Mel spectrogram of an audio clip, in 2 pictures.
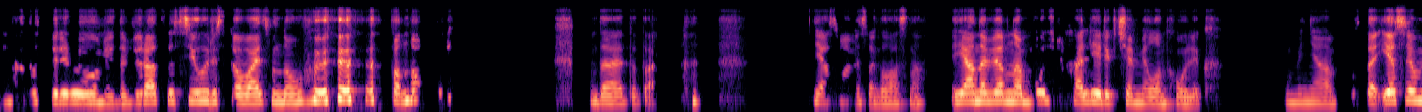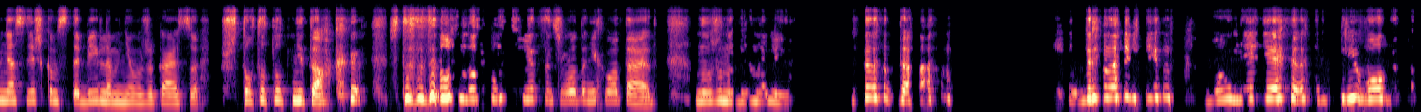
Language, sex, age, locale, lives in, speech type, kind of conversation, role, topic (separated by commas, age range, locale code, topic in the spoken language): Russian, female, 35-39, ru-RU, United States, conversation, unstructured, none, Что для вас важнее при достижении целей: стабильность или риск?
